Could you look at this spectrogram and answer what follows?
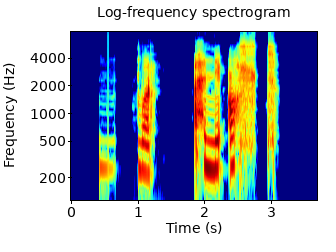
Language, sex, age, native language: Icelandic, male, 9, Icelandic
